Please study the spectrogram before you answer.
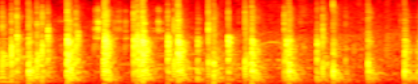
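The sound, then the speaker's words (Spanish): Applause made of distinct, separate hand claps in a quick, uneven rhythm, many claps in a row, fairly loud and with no crowd roar behind them. “¡Un aplauso!”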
